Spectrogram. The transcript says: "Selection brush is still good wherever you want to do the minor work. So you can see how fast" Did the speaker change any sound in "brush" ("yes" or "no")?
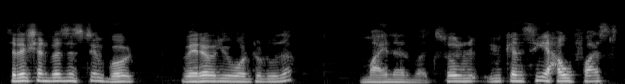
yes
